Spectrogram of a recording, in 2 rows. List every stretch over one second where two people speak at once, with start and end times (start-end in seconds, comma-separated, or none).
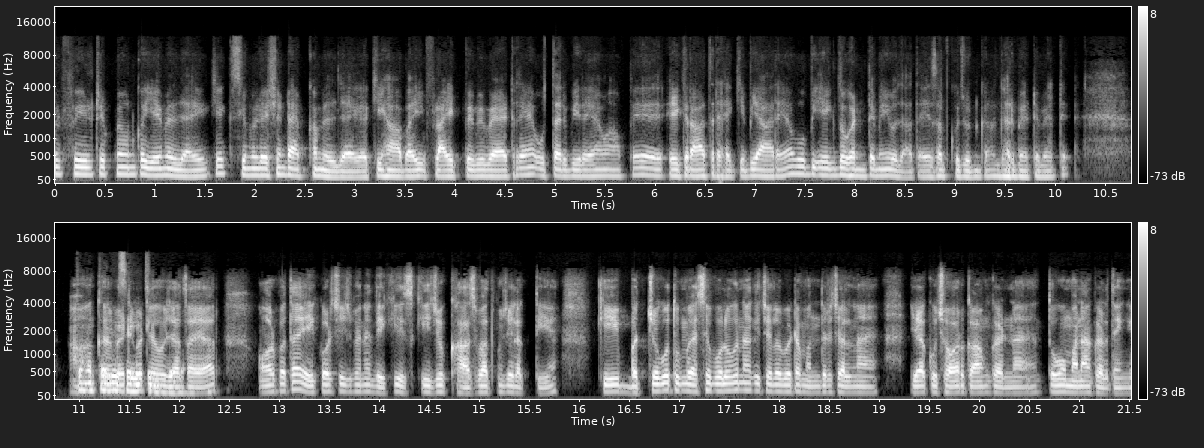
11.0-12.2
